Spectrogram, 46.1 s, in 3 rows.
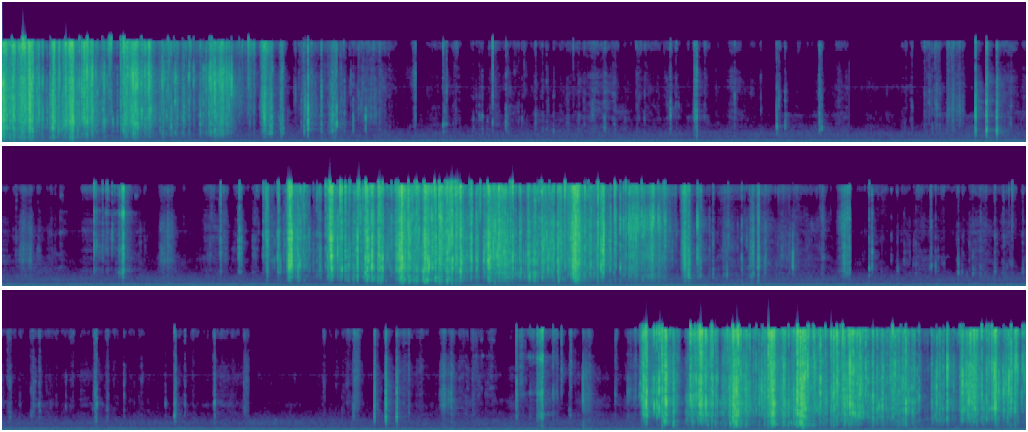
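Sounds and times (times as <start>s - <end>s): plastic bag crinkling and tearing: 0.0s - 5.6s, 19.3s - 26.9s, 40.3s - 46.0s
steady low hum: 0.0s - 46.0s.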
